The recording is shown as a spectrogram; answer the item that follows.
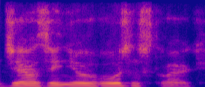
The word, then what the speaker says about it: Jairzinho Rozenstruik: Um, you want the pronunciation, Jairzinho Rozenstruik.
